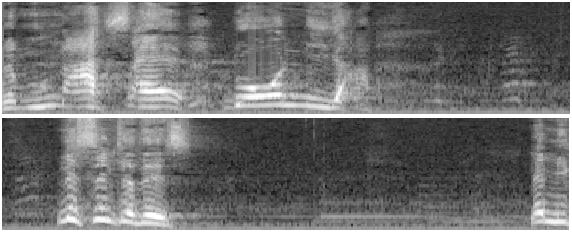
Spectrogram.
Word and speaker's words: Macedonia: At the Macedonia, you pronounce every vowel. Macedonia.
